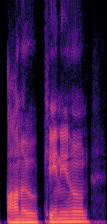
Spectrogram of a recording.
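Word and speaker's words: anukinihun: always find me on my instagram which is anukini hoon it is spelled a-n-u-k-i-n-i-h-u-n you can always find me on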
